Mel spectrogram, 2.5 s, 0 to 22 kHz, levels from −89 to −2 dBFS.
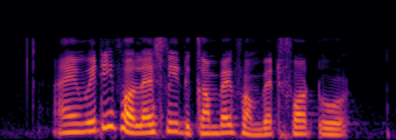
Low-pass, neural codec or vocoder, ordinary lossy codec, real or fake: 7.2 kHz; none; none; real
